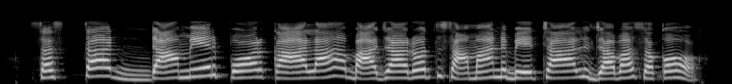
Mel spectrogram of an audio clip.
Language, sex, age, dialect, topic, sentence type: Magahi, female, 25-30, Northeastern/Surjapuri, banking, statement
